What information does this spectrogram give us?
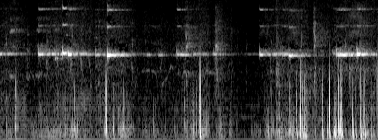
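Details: Bell miners near Brisbane, Australia, at D'Aguilar National Park: several birds produce a sustained, metallic, bell-like tinkling on one high note in pulses, pausing briefly near the middle, with light knocks and rustling in the background.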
